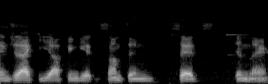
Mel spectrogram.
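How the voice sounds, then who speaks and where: In a Southern US accent, a man speaks at a fairly low pitch. His pitch variation is ordinary. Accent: Southern US drawl. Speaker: live stream chat guest. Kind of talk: casual chat. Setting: video call.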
